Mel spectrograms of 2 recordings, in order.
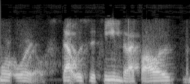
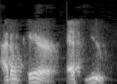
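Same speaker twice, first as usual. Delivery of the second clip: mock defiant yell, toned down, slow and mild; 3 semitones higher than usual.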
